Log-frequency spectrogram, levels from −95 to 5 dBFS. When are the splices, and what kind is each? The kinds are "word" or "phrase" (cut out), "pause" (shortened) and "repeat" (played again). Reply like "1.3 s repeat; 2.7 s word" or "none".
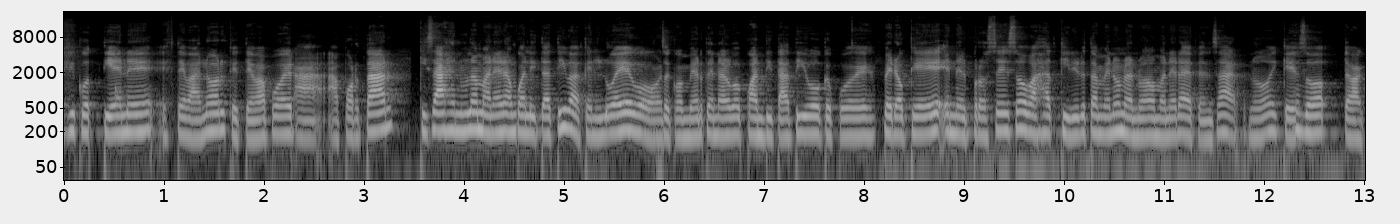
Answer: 2.3 s word; 3.5 s pause; 4.5 s word; 6.0 s phrase; 8.1 s word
